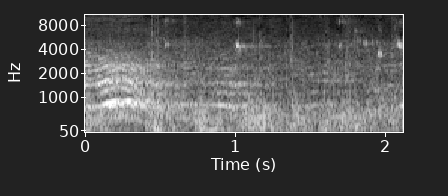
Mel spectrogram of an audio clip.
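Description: Faint basketball arena sound during play: a low crowd murmur in a large hall, with a few faint short ticks from the ball bouncing and shoes on the court.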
